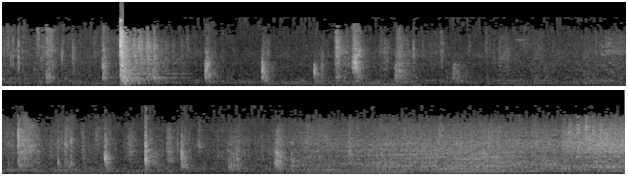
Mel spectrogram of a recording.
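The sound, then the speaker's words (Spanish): A car pulls up at a wartime command post and an officer gets out and walks inside: a run of sharp clacks, knocks and thuds, with a low rumble swelling toward the end. “Llega un coche con el oficial SS que capturó a Roger. El oficial baja del coche y entra en el puesto de mando.”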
